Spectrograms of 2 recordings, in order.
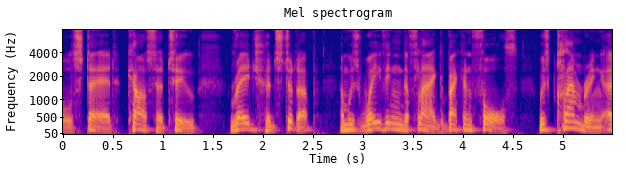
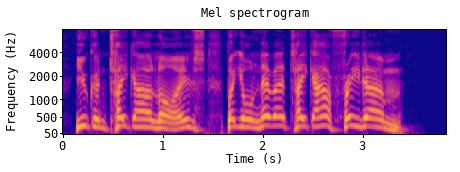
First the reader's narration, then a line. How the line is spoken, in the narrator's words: he screamed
